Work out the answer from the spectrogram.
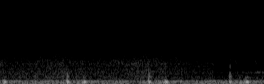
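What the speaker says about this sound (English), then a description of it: "The fact that I can hear my heartbeat is like not my favorite." A soft, steady thumping heartbeat effect in the video game Suck for Love, low and muffled with paired beats repeating at an even pace over a faint hum, no speech.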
